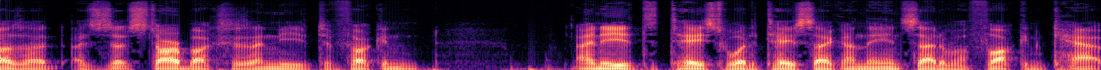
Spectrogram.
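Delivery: ordinary delivery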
